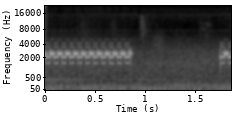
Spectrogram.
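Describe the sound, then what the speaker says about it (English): An old-style telephone bell rings in the video game Batman The Telltale Series, a bright buzzing trill that cuts out briefly and starts again over a constant low background hum. "I can't get the phone to stop ringing."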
